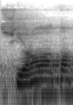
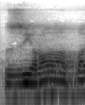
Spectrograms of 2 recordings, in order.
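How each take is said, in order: First: It begins with an emphatic s sound. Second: It begins with an s blended with z. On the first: "pakai shad" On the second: "pakai shad campur zai"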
